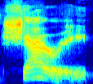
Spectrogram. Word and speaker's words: Shari: a r i as Sherry means sushi rice rice with vinegar now I pronounced my name Sherry but it is s h a r i so I was on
